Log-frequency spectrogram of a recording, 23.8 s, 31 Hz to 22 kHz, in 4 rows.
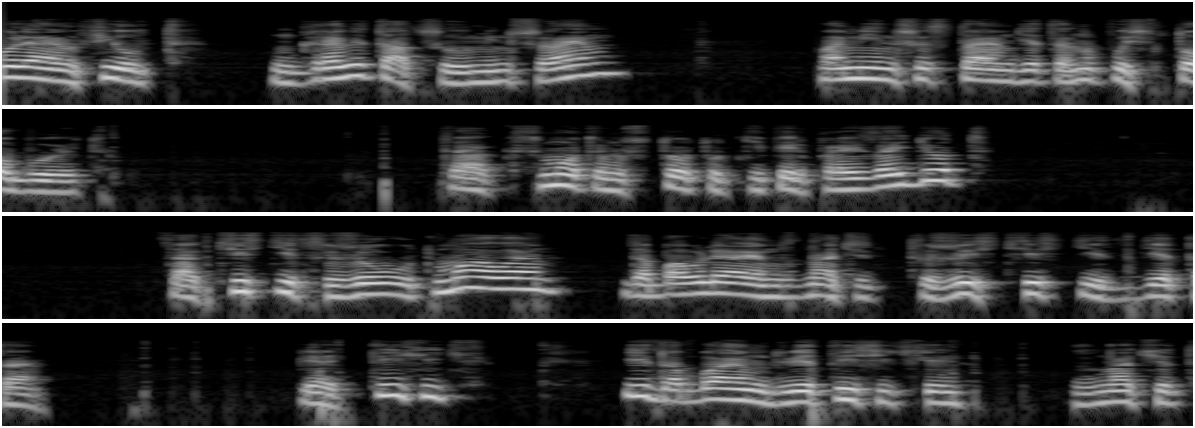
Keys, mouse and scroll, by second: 0.3 click, 2.0-6.0 drag, 6.7-8.0 middle drag, 8.1 space, 13.0 space, 16.1-19.5 drag, 18.7 KP_0, 21.3-23.8 drag, 22.8 KP_0.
